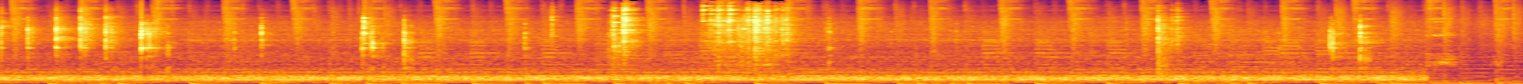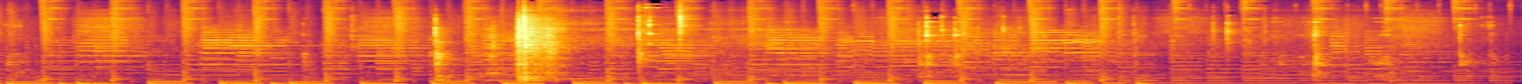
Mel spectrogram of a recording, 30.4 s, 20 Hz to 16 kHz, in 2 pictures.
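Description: Hand hammer striking red-hot steel on an anvil in repeated blows over a steady loud roar. About 14 seconds in the roar stops abruptly, and sharp metallic clinks over background music follow, with one heavy strike about 20 seconds in as the hot piece is stamped with a maker's mark.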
